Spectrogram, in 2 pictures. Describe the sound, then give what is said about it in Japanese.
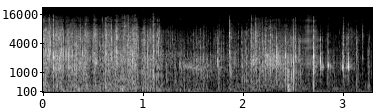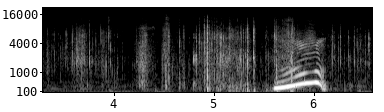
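Crinkling and crunching as a fried tofu sandwich in a crispy coating is handled and eaten. Irregular crackles come in bursts while people talk over them, with a short, high squeak near the end. “面白い、ね、豆腐のフライが挟まって、 そうなのよ、なのでちょっとじゃあ食べていきましょうか。”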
